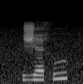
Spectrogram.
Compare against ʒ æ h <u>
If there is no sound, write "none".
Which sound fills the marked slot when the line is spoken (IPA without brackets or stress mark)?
u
